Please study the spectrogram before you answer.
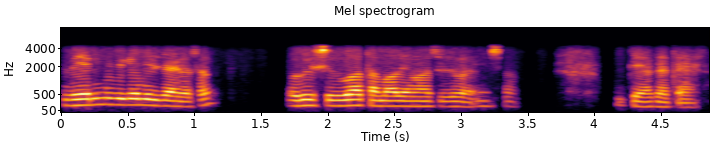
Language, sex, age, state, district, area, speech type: Urdu, male, 18-30, Uttar Pradesh, Saharanpur, urban, conversation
